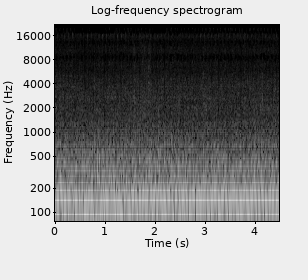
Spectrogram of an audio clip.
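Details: 2009 Honda Wave 110i S3 single-cylinder after throttle body cleaning to fix stalling on pull-away. Loud, steady low thumping about three to four beats a second, even and unbroken; normal idle.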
